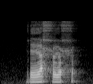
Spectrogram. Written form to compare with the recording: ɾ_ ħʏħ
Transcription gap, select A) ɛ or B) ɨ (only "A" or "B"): A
